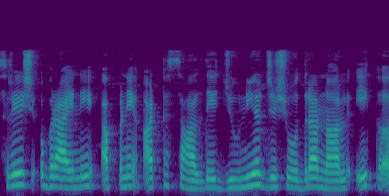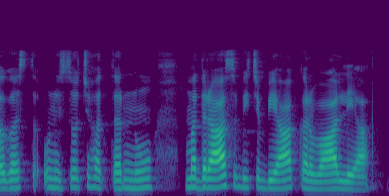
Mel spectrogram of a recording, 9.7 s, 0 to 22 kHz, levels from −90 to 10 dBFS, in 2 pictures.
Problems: none marked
